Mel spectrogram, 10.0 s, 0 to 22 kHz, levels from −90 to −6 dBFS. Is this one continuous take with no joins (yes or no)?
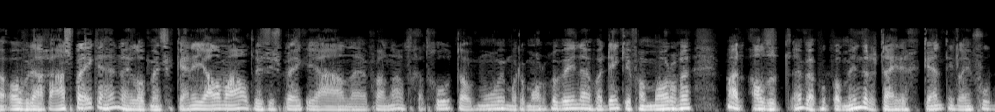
yes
